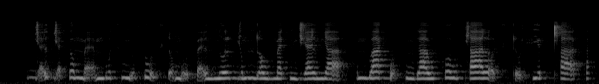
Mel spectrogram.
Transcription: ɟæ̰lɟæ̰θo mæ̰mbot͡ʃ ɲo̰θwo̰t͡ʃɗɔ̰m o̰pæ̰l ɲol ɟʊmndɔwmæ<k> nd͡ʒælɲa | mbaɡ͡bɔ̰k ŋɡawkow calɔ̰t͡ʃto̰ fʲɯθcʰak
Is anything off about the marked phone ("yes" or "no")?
no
